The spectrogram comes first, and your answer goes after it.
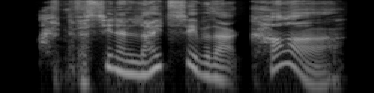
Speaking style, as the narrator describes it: several of them murmur, awed

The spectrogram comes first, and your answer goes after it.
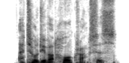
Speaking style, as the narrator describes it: he murmured

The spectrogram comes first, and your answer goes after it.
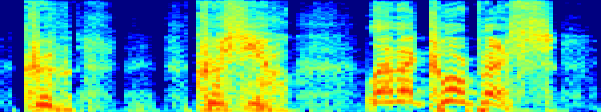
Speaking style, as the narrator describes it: Alexandra shouted

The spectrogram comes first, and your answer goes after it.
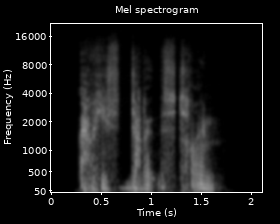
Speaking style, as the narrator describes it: Rosalina muttered to herself

